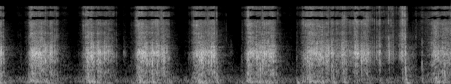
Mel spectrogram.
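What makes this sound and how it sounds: A hand-sized dry layered foam massage sponge, green foam with orange and grey scour layers and a solid porous body, is held in one hand while its green foam side is scratched quickly and hard with long acrylic nails. Bursts of dry, crunchy scratching come in a fast, uneven rhythm, bright and papery with little low end, then run together into a steady, continuous scrape toward the end.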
